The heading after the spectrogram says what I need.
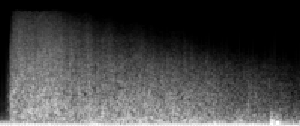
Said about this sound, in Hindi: दूसरे ही पल जोरदार बादल गरजने लगे और एक जोरदार बिजली कड़कड़ाई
